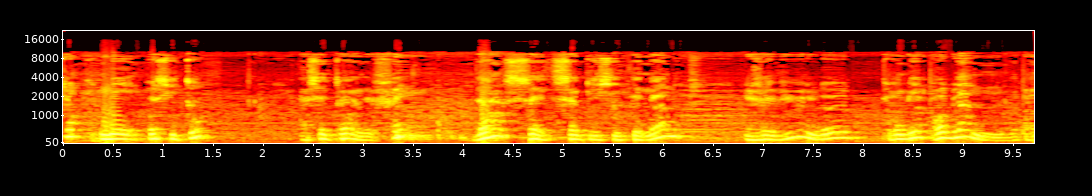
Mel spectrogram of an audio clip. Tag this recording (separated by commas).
Speech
